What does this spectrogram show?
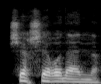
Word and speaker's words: Saoirse Ronan: Et il y a, alors j'arrive jamais à prononcer son nom, Roars. Saoirse Ronan.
